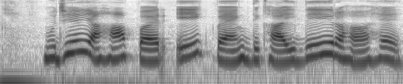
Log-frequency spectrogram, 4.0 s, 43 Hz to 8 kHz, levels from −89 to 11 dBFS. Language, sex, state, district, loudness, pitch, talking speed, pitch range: Hindi, female, Madhya Pradesh, Katni, -15 LUFS, 205 Hz, 135 wpm, 185-230 Hz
